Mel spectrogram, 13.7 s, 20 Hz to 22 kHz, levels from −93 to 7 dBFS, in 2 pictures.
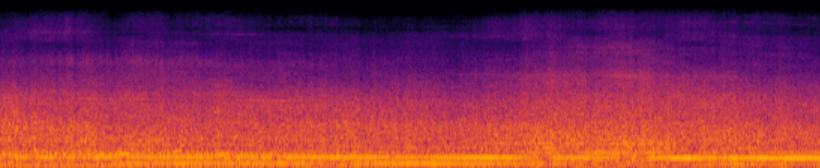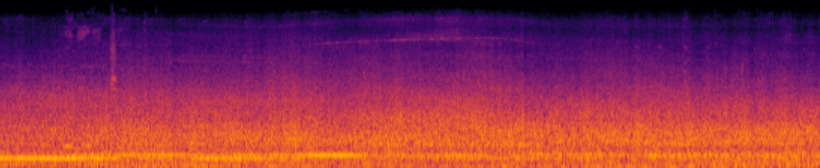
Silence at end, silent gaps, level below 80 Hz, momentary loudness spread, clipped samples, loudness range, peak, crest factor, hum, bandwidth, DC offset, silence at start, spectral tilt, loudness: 0 s; none; -30 dBFS; 2 LU; under 0.1%; 1 LU; -4 dBFS; 14 dB; none; 11.5 kHz; under 0.1%; 0 s; -7.5 dB/octave; -17 LUFS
